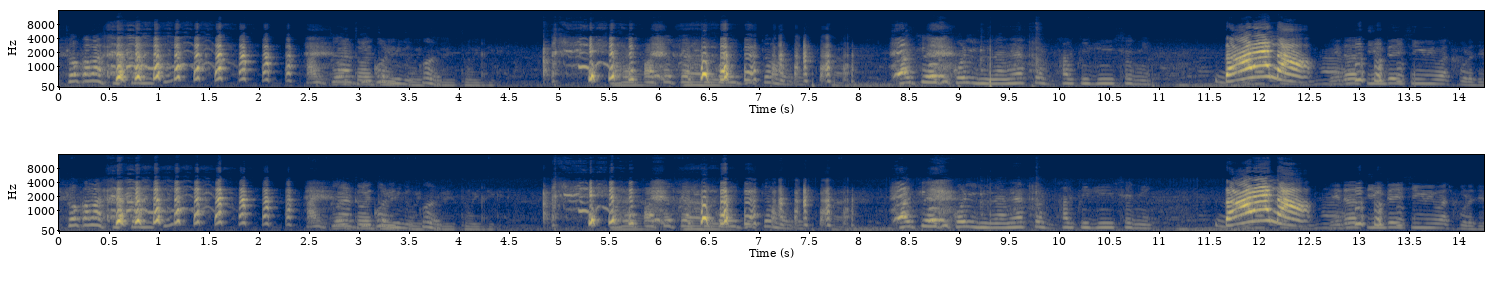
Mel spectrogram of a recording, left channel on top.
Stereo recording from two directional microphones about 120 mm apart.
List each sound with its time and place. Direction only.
0.1 s a sound: 5° right (ahead or behind)
3.2 s a woman's voice: 25° right (ahead or behind)
4.9 s laughter: centre (ahead or behind)
5.9 s speech: 5° left (ahead or behind)
11.6 s a child's voice: centre (ahead or behind)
